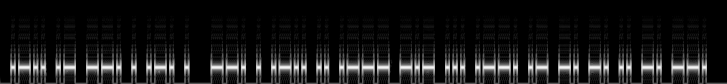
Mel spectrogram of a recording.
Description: Morse code, heard as a keyed tone, about 32 wpm, 800 Hz. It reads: LAGERE GELIJKSPANNING
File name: HOLLANDAIS texte clair 2 vitesse 30 mots minute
